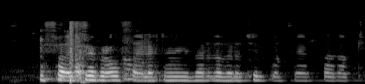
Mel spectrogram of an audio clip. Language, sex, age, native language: Icelandic, male, 20-29, Icelandic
